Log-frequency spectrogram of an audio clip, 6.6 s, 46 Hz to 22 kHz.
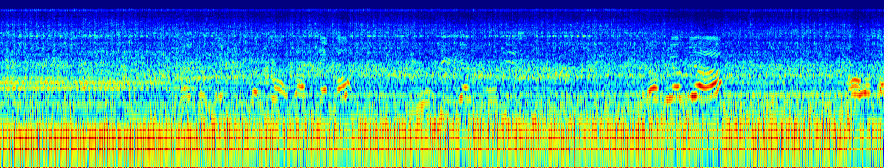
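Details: Oasis150 C/U small diesel that would not start after running out of diesel, now refuelled with the injector fuel line bled: a steady, even idle chug with no misses or hunting; normal running.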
